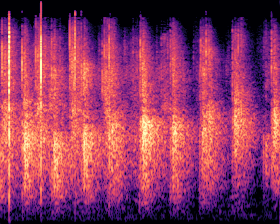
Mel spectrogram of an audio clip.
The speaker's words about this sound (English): So, Bashar, come on forth and bring the word of the Lord to us. Let's welcome him.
